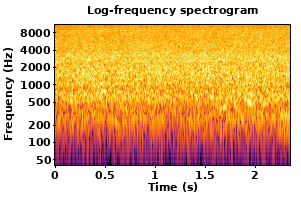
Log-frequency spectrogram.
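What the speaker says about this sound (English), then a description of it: "Look at beautiful Helton Falls." Helton Falls, a North Georgia waterfall running strong, fills the air with a loud, steady roar of rushing water, broad and unbroken throughout.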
